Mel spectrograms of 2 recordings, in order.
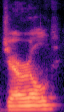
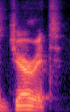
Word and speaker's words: Jarrett: Chief assistant district attorney is not Gerald it's Jarrett a woodfork and that's in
